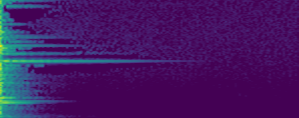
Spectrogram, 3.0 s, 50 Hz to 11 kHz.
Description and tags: Anvil - Lokomo A 100 kg - Forging hot steel 1 time
Forging red hot steel on a Lokomo A 100 kg anvil once with a hammer.
1bar, 80bpm, anvil, blacksmith, crafts, forging, hot, hot-steel, impact, iron, labor, lokomo, metallic, metal-on-metal, metalwork, red-glow, smithy, steel, tools, work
